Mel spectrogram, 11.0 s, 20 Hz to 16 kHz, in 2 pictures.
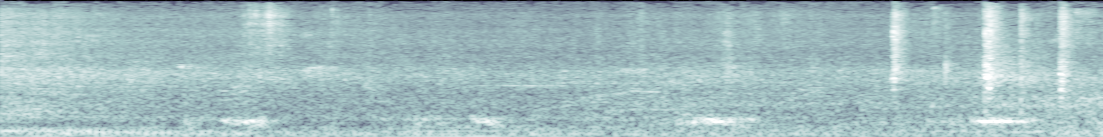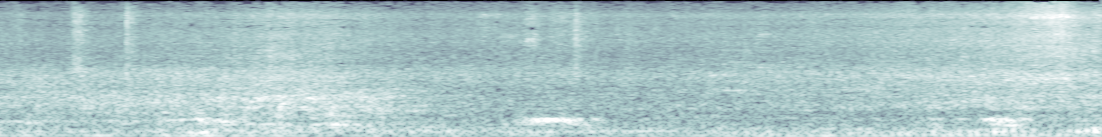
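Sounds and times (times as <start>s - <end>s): pigeon cooing: 0.8s - 8.8s, 10.0s - 11.0s.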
